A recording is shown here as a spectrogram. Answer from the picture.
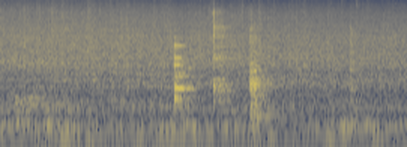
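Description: Steady sizzle of peas, onions and mint paste frying in a kadai as steamed rice noodles are tipped in and stirred with a wooden spatula. Three short clacks of utensils against the pan come a little past halfway.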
